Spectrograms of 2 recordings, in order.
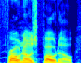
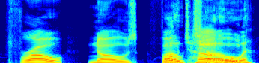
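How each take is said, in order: First: The first words are slurred together. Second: Each word is clearly pronounced separately. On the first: The speaker calls it wrong. "that's not right" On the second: The speaker calls it right. "enunciate or pronounce the word prop"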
